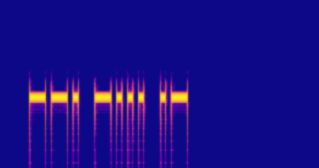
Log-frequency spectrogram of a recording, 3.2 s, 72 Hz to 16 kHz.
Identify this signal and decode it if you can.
Morse code, heard as a keyed tone, about 22 wpm, 700 Hz. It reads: GBA
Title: USA Call Sign Postfixes - 3 Letters 22wpm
